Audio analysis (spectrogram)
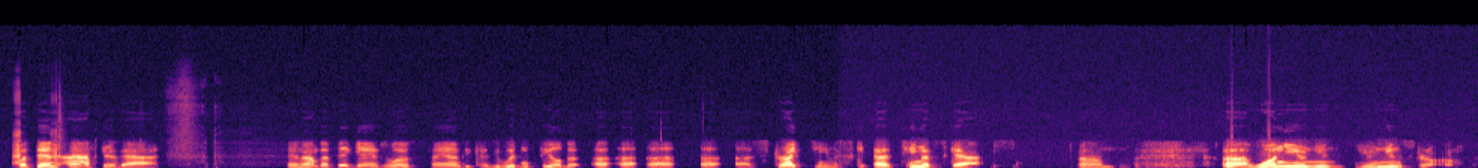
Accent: Washington, District of Columbia, United States; I was born in Washington D.C. I grew up here uh, in the '60s

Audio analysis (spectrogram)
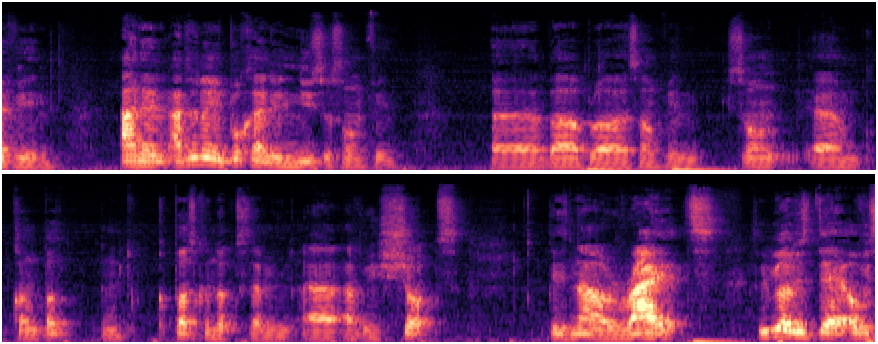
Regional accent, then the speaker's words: Nigeria; moved away; I was born in Nigeria, so I lived there.

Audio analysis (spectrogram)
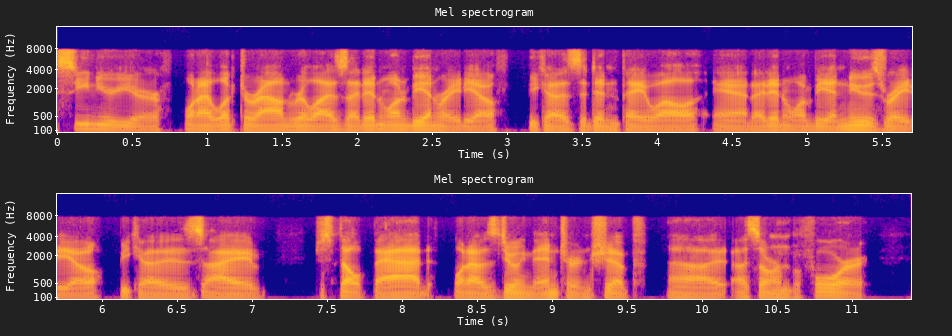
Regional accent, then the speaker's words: Ohio, United States; Yeah, so I was born and raised in Ohio, so I'm back in Columbus, Ohio now.

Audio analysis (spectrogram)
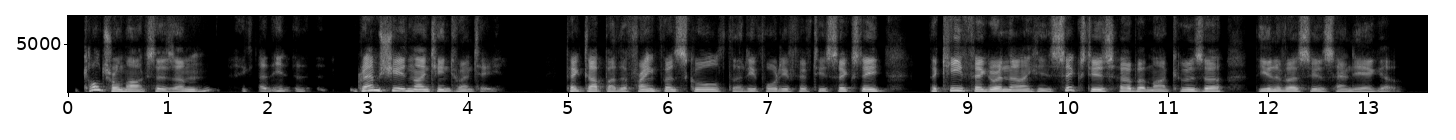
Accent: England, United Kingdom; now in United States; I'm a great admirer of this country, I'm still English

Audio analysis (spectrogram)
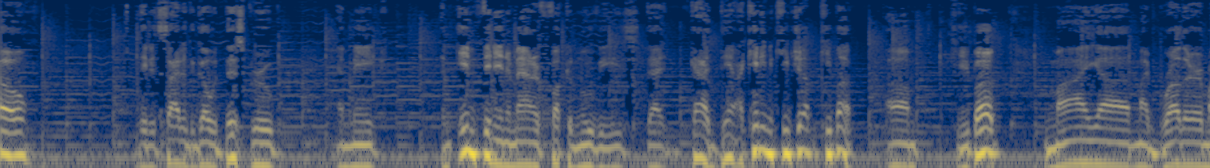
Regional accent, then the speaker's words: New York City, New York, United States; I went to school in Queens, and I was raised in Queens

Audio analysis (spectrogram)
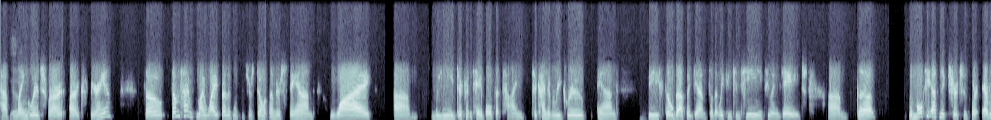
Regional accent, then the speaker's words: Wisconsin, United States; I was born in Wisconsin

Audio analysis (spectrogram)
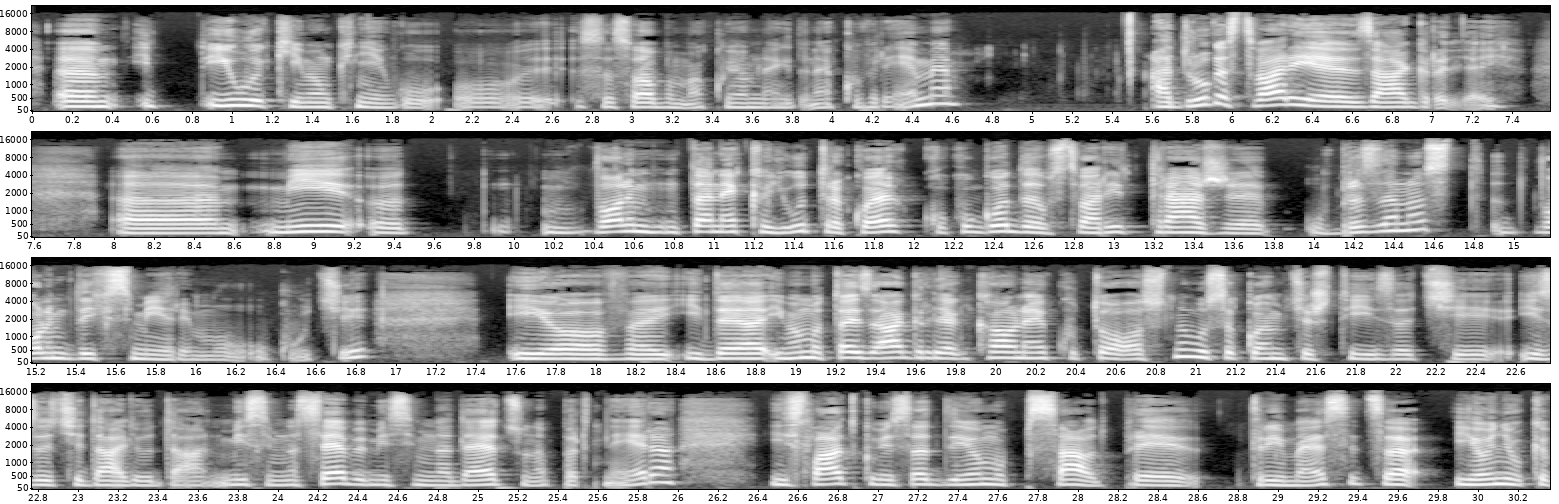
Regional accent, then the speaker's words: Novi Sad, Vojvodina, Serbia; moved away; also born or lived in Belgrade; ja sam komparativnu književnost završila u Novom Sadu i dramaturgiju isto, ja sam iz Novog Sada

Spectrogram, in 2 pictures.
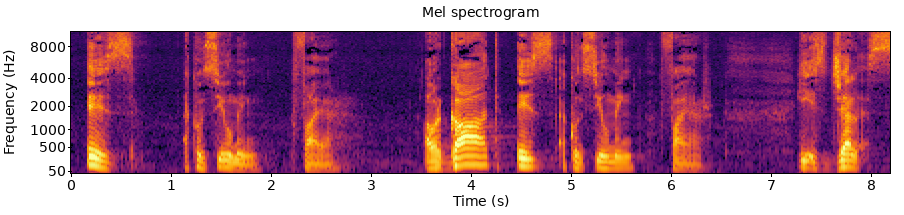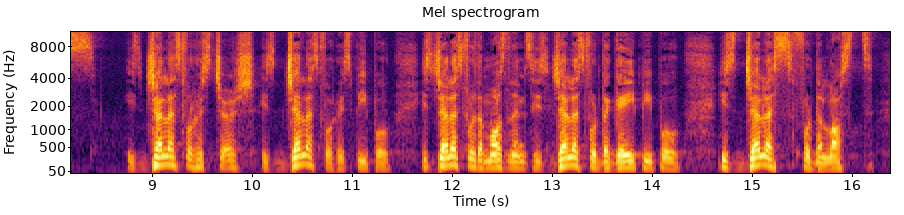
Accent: South Africa

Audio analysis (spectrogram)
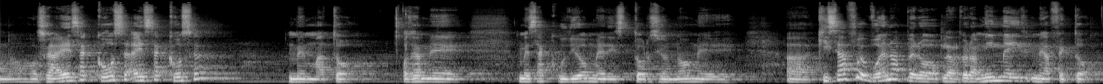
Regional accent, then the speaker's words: Jiquilpan, Michoacán, Mexico; also born or lived in San Luis Potosí, Mexico / Sahuayo, Mexico; now in Morelia, Mexico; yo nací en San Luis Potosí. Este, soy potosino. Y crecí en un pueblo de aquí de Michoacán. Soy por adopción michoacano, llegué cuando tenía 3 años de edad a este estado

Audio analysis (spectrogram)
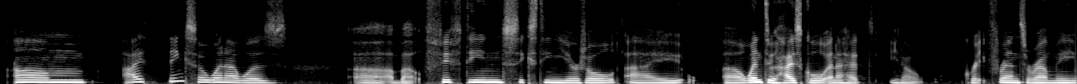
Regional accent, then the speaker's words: Breda, North Brabant, Netherlands; We're from Breda, uh, the city

